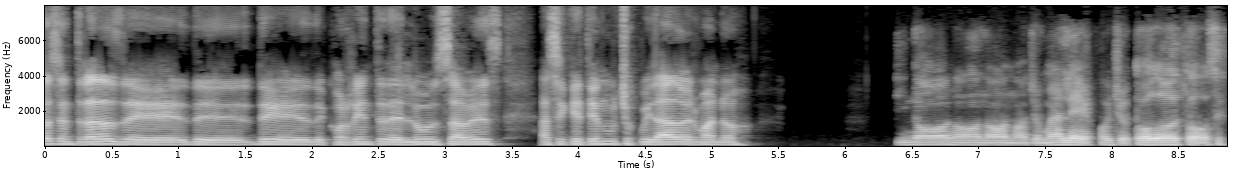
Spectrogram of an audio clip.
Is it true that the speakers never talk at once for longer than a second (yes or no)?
yes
